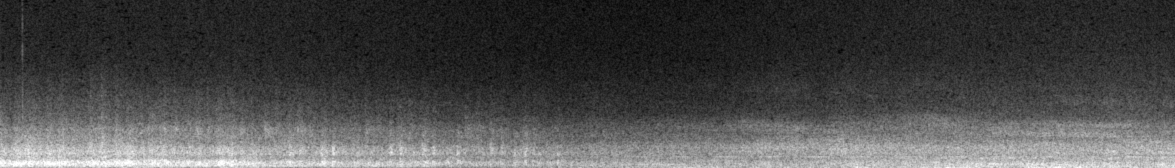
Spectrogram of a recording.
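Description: Train running along the line and fading away over the first half. A lower, steady rumble remains and grows slightly louder near the end.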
